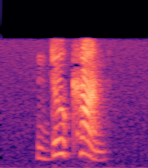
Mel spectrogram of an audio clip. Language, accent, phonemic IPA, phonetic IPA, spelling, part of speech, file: Armenian, Eastern Armenian, /duˈkʰɑn/, [dukʰɑ́n], դուքան, noun, Hy-դուքան.ogg
- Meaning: 1. shop 2. any low-grade or cheap institution 3. workshop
